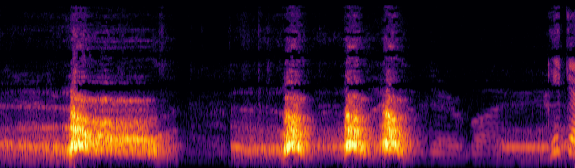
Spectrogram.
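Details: Rottweiler barking at a chicken roasting in the oven indoors; one loud bark, a pause, then three quick sharp barks in a row, with a low hum beneath and a person's voice nearby.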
